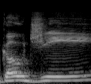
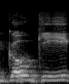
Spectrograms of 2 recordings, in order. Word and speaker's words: GOGI: find it in the trash and they pronounce it goji instead of gogi because they've never heard how we pronounce it.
